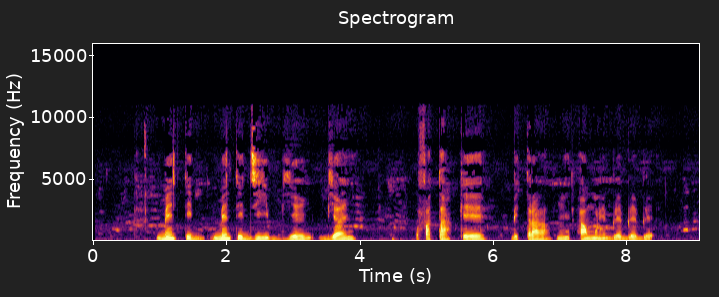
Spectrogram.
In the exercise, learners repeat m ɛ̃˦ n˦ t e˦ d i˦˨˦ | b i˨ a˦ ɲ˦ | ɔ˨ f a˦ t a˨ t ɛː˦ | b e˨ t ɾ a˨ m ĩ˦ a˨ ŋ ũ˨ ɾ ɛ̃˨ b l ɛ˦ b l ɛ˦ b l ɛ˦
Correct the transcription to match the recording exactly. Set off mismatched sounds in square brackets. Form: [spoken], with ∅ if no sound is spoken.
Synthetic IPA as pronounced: m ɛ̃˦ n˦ t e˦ d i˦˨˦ | b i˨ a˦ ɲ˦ | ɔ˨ f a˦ t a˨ [k] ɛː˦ | b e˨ t ɾ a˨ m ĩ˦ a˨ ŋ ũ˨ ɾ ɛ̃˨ b l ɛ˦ b l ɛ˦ b l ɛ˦

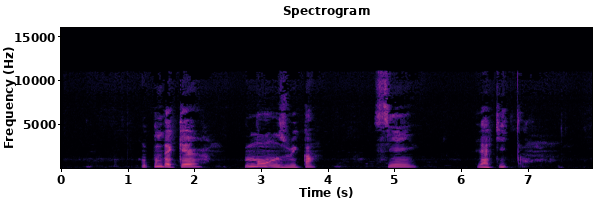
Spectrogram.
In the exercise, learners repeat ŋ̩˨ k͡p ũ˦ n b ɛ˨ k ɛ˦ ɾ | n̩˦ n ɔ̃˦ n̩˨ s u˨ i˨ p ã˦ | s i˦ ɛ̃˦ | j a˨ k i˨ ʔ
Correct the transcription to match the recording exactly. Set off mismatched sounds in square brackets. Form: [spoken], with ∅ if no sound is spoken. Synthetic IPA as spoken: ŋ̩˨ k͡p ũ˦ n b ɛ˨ k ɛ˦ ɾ | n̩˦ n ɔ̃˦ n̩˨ [z] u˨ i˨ [k] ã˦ | s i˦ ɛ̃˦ | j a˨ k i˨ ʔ

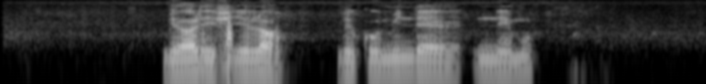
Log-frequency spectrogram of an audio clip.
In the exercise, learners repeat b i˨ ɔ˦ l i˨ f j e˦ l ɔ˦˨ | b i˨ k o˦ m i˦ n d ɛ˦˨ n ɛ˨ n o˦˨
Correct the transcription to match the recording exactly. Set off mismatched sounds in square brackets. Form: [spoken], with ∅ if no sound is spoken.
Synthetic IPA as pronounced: b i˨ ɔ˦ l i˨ f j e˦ l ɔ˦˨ | b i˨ k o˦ m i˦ n d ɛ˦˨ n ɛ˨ [m] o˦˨

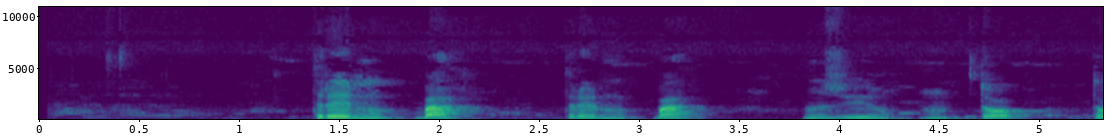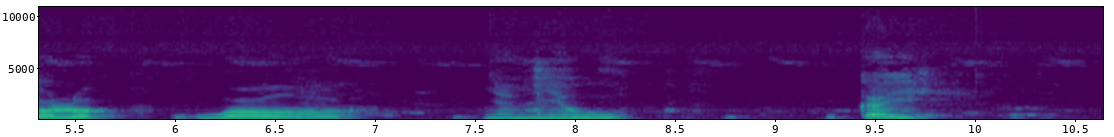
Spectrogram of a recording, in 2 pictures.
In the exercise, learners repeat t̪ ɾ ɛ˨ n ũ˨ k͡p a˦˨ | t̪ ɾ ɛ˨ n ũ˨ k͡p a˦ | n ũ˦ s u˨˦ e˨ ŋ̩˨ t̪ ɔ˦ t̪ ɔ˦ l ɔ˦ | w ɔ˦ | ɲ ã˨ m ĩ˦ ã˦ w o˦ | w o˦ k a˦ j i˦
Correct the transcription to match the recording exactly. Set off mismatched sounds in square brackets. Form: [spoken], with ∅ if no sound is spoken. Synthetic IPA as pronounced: t̪ ɾ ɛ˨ n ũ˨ k͡p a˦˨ | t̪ ɾ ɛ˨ n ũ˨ k͡p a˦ | n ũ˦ [z] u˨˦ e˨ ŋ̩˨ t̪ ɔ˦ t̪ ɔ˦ l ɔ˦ | w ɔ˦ | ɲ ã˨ m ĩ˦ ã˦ w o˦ | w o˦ k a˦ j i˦

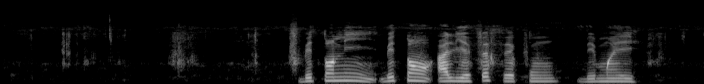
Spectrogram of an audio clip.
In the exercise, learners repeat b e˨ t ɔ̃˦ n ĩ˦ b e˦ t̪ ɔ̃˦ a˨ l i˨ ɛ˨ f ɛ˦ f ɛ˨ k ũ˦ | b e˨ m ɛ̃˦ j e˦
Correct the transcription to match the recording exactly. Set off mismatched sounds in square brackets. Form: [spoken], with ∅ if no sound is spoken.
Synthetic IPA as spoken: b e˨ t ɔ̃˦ n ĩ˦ b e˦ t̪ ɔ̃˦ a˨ l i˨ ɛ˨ f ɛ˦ f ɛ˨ k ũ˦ | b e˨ m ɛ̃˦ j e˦

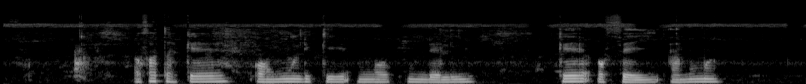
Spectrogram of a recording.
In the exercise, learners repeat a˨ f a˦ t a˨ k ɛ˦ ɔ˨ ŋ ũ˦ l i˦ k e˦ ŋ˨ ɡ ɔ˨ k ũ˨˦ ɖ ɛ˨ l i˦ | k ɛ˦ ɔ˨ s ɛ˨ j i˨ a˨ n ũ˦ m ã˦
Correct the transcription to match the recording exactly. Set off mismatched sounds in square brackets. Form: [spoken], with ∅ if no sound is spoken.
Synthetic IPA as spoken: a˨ f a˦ t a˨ k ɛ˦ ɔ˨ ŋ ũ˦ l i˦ k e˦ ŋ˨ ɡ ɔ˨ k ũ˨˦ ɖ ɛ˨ l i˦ | k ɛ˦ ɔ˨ [f] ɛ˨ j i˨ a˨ n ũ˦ m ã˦

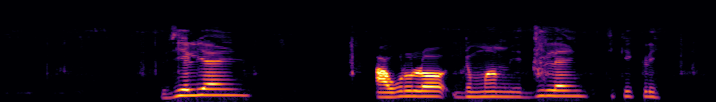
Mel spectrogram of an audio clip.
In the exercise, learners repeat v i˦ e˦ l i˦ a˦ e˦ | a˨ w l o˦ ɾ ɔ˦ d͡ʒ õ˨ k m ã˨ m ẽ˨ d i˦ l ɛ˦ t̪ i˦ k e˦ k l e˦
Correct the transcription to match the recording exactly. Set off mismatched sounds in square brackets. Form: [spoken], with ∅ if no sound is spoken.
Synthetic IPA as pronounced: v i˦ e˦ l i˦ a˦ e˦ | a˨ w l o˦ [l] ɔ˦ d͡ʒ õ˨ [∅] m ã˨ m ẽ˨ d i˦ l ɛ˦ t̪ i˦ k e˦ k l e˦

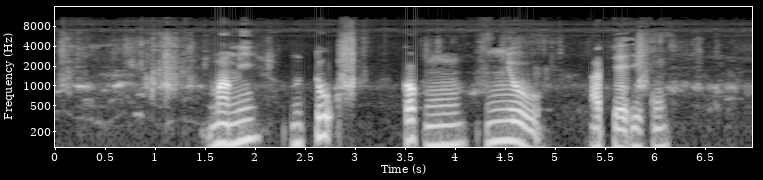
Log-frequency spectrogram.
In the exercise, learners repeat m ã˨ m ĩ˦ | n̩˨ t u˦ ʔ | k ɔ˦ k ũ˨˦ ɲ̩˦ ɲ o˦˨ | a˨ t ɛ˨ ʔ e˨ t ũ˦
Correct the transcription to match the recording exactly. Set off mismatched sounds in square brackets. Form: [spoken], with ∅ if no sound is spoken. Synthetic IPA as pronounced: m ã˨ m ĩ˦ | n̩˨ t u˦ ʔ | k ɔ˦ k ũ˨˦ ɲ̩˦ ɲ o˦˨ | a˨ t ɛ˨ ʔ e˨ [k] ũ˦

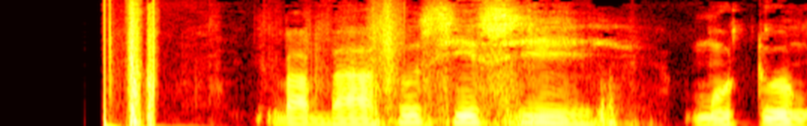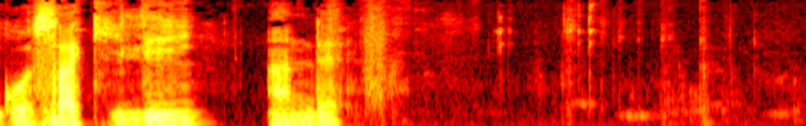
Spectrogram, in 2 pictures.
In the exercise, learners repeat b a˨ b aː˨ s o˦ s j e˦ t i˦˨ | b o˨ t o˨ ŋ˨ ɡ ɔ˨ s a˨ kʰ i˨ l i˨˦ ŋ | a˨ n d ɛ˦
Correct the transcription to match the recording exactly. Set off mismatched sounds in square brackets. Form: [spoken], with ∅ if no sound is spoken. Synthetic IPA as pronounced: b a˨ b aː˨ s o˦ s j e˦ [s] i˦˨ | [m] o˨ t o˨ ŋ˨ ɡ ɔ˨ s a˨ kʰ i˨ l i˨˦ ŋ | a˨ n d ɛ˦

